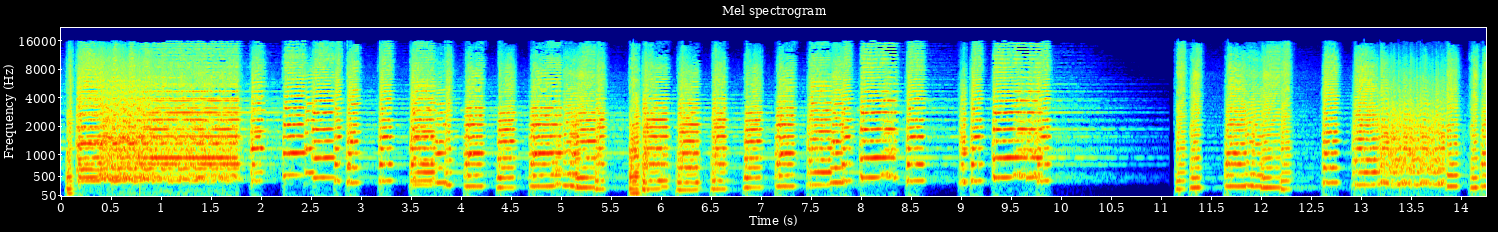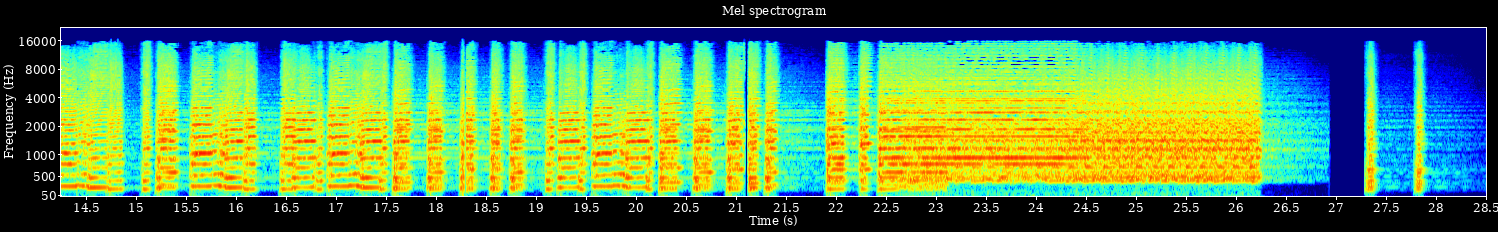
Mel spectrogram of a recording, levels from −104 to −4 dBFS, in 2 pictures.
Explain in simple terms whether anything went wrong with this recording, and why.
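Two brief glitches, at 18.25 to 18.32 s and 21.07 to 21.14 s, come from damaged data in a compressed stream: corrupted bytes made the decoder lose its place for a moment.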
